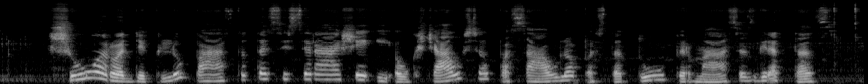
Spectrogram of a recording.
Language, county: Lithuanian, Utena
